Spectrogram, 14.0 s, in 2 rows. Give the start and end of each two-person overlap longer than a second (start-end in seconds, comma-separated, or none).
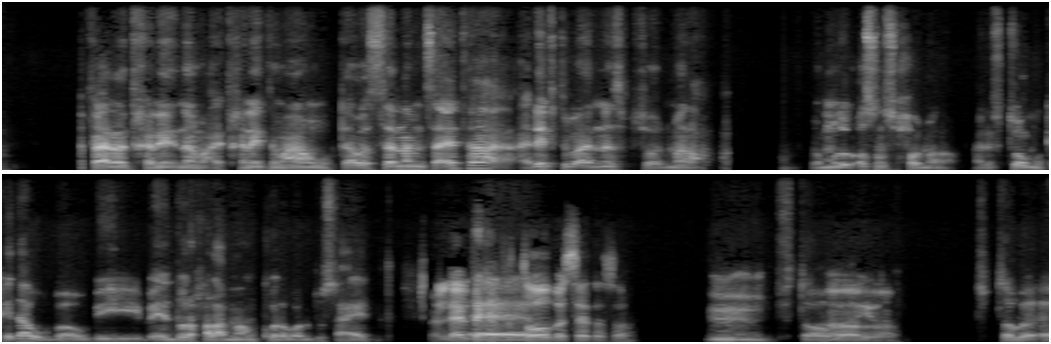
none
